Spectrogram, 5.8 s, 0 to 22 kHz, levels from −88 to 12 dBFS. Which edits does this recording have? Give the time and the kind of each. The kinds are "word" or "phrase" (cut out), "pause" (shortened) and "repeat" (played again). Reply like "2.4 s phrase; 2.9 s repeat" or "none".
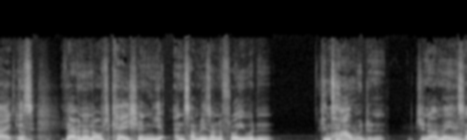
none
